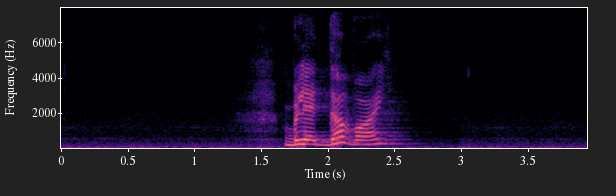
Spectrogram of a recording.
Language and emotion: Russian, angry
